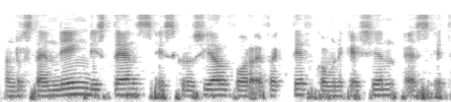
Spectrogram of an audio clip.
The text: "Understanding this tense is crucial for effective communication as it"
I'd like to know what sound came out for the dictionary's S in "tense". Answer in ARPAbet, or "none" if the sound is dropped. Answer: S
